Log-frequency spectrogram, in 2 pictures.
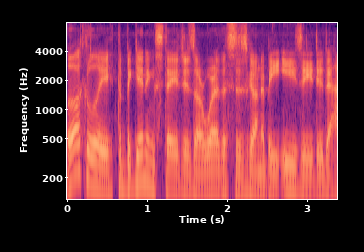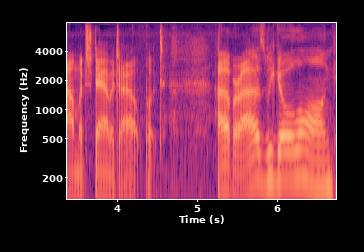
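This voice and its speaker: Medium pitch and ordinary pitch variation from a man, set against noticeable background noise. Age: 20s. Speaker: gamer. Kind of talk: casual chat.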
